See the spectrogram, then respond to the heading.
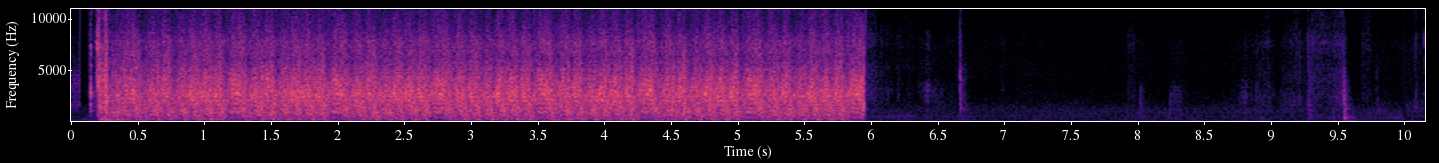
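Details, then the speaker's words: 1986 Chevy 1-ton dually Squarebody with swapped 6.2 Detroit diesel, sat 22 years: steady starter cranking about 2.5 turns a second for six seconds, never catches; only air bubbles from bleeder screw, fuel barely coming, suspected fuel supply problem. "I've been cranking on this thing for a while now and I think we may have another issue that fuel is barely coming out at all we should have fuel by now"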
